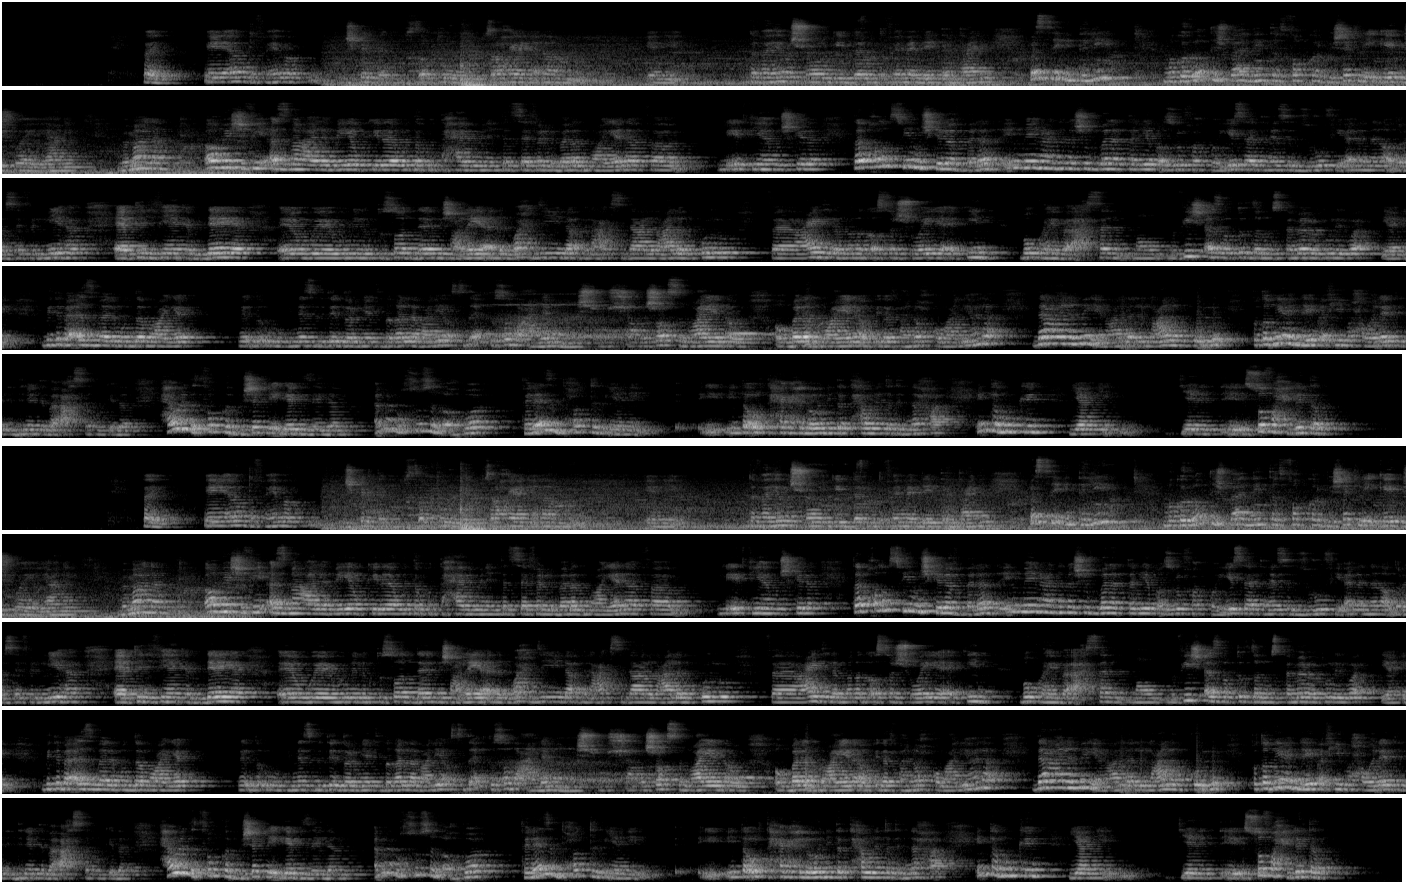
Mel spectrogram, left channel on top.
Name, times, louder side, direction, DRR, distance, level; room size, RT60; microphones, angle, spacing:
voice 1, 2.0-6.0 6.4-6.8 7.5-14.7 15.2-15.7 16.0-20.8 21.2-35.4 35.8-37.9 38.3-43.9 44.5-54.3 54.6-59.6 59.9-61.0 61.4-62.7 63.1-66.5 66.8-67.5 67.9-69.3, equal, 80° right, -4 dB, 1.3 m, -29 dB
sound 1, 3.2-16.6, right 2 dB, 50° right, 0.5 m, -38 dB
sound 2, 46.6-51.5, left 3 dB, 75° left, 0.7 m, -41 dB
4.2 x 3.4 x 2.9 m, 0.76 s
head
